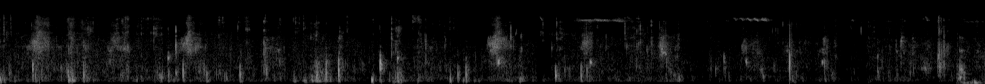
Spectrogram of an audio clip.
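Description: Footsteps of two people walking on a dry dirt trail strewn with twigs, grass and pine needles: an irregular run of crunches and snaps.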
